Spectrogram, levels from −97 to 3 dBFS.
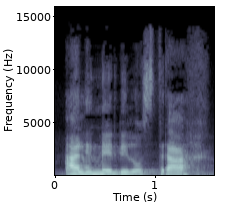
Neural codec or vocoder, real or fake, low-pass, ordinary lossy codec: codec, 44.1 kHz, 2.6 kbps, SNAC; fake; 14.4 kHz; MP3, 64 kbps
